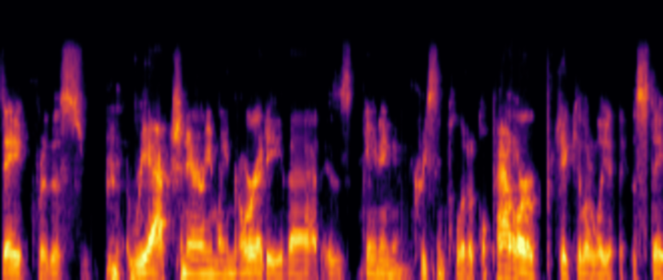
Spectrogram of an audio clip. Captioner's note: cough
